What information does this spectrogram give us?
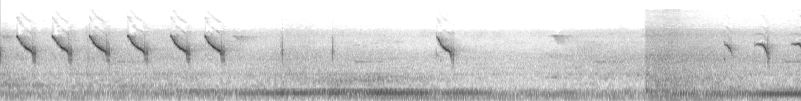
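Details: Prinia, "klik klik" type: a short burst of six falling clicks, then scattered single clicks among steady background noise and low humming.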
